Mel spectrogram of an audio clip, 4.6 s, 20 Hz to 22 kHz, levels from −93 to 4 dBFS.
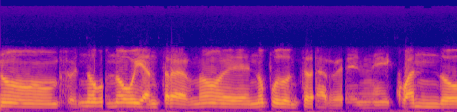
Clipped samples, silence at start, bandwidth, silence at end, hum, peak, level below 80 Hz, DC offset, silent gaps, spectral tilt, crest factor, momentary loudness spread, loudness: under 0.1%; 0 s; 17.5 kHz; 0 s; none; -6 dBFS; -58 dBFS; under 0.1%; none; -6.5 dB/octave; 14 dB; 8 LU; -21 LUFS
